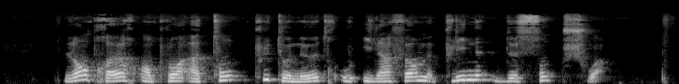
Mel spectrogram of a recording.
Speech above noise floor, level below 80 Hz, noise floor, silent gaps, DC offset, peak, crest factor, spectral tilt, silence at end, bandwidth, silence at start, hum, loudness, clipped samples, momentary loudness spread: 44 dB; -52 dBFS; -61 dBFS; none; under 0.1%; -4 dBFS; 14 dB; -5.5 dB/octave; 0.1 s; 11.5 kHz; 0.65 s; none; -18 LUFS; under 0.1%; 7 LU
